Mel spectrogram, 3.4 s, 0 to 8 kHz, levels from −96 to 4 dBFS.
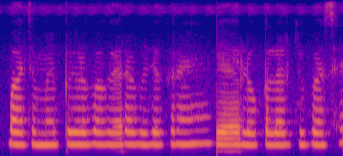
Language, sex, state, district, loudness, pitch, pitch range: Hindi, female, Uttar Pradesh, Ghazipur, -32 LUFS, 230 Hz, 225-235 Hz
